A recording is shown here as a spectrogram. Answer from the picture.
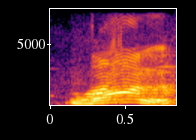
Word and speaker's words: born: Born. Ante R is silent. Born.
